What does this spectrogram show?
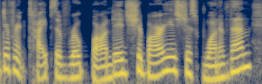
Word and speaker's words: Shibari: I think it's called Shibari. I don't know how to pronounce it. Is that right? So Yeah, for that's those who correct. don't, Yeah, it's a Japanese word.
